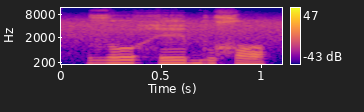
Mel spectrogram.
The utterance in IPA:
ð o h e b u x ɔ

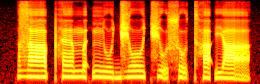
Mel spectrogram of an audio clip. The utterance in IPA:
z ä˨ pʰ ɛ˦ m ɛ˦ ʔ ɲ u˨ d͡ʑ o˦ ʊ̯ t͡ɕ ṵ˦˨ sʰ ṵ˦˨ tʰ ä˦ ʔ j ä̰˦˨

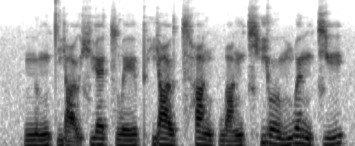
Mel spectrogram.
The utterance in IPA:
n̪ ʊ˧˥ ŋ t̪ j ɑ̰˨˩ ʊ̯ ɕ ɥ ɛ˥ t͡s w e˧˥ ɪ̯ pʰ j ɑ˥˧ ʊ̯ t͡sʰ ɑ˥˩ ŋ p w ɑ˧˥ ŋ t͡ɕʰ j o˥˧ ʊ̯ m w ə˥˩ n t͡ɕ i˧˥

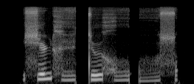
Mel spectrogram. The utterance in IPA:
ɕ ɪ ɳ x e̤ t ʉ x o̤ ʔ ɔ̤ s

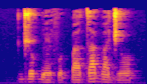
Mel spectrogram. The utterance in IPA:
d͡ʒ o˦ ɡ͡b ɛ̃˧ f o˧ k͡p a˧ t a˦ b a˧ d͡ʒ ɔ̃˧

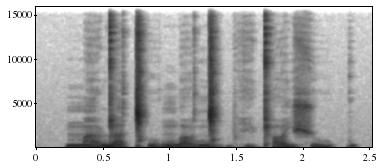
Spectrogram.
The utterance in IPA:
m ã˨˩˦ ɖ a˨˩ ǀʰ u˨˩˦ ŋʷ ɑ˨˩˦ ŋ͡ǀ ɔ̤˨˩ b h e̤˨˩˦ ʈʰ ɑ˨˩˦ j ʃ u˨˩˦ k

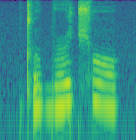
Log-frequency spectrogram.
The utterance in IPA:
tʼ ɵ b ə˞ t͡ʃʰ ɔ

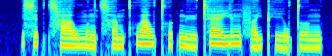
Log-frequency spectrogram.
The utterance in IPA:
s ɪ˨˥ k̚ t͡sʰ aː˨ w m ʊ˨˩ ŋ t͡sʰ ɐ˨˧ m kʷʰ aː˥ w t̪ʰ ʊ˨˥ k̚ m yː˨˩ t̪ʰ ɛː˥ j ɪ˥ ŋ f ɐ˨˥ j pʰ iː˨˩ w t̪ ʊ˨ ŋ

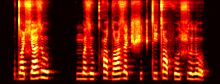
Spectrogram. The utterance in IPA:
dˤ ə˞ ɕ a z o | ŋʷ a z ʊ kʷʰ a dˤ æ z a t͡ʃ ʃ i t͡ʃ t i t ɑ f o ɕ ʊ l o

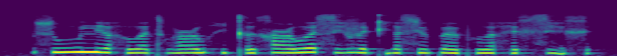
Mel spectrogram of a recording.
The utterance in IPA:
s uː n ɪ ɐ̯ h oː ɐ̯ tʰ o̤ ʕ u h i kʼ əː x ʕ oː ɐ̯ s ɛ̤ v ɛ kʼ i̤ ɐ̯ s ʏ p œː pʰ ʊː ɐ̯ h ɛ x s ɛ̤ x

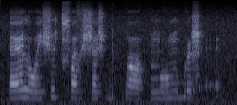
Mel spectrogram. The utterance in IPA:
ɛ l o e̯ ʃ ɯ t͡ɕʰ ʌ z ʃ ʌ ʃ ɡ͡b ṵ ɡ͡b ʌ | ŋ o m ɡ͡b ɯ ʂ ɛ̰

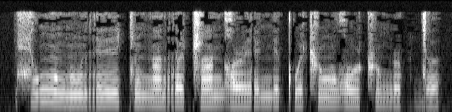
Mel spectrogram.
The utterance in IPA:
ɕ u ŋ õ ŋ ɾ ũː r ɪː c ũ ŋ ã r ə e̯ ʈ͡ʂ ã ŋ ʁ ə˞ e̯ ɾ e ŋ e kʷʼ e ʈ͡ʂ ũː ʁ u ʈ͡ʂ ũ ŋ ə˞ kʷ ɟ ə

